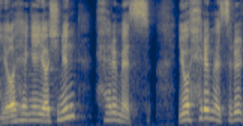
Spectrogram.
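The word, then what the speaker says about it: Hermes: 또 여행의 여신인 헤르메스요 헤르메스를 다른 발음으로 하면 에르메스 딱 하면 뭐 아시는 분들이 계실 거예요.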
